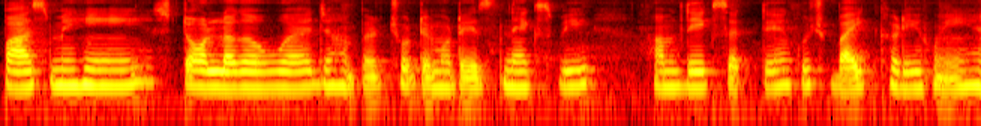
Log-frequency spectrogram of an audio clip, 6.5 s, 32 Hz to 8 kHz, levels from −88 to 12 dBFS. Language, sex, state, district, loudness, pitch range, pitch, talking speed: Hindi, female, Gujarat, Valsad, -19 LUFS, 175-190 Hz, 180 Hz, 200 wpm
